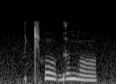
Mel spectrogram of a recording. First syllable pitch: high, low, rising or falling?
falling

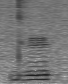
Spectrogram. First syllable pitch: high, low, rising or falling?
high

